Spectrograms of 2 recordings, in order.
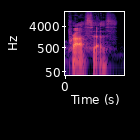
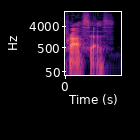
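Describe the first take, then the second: First: The word has an American pronunciation. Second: The word has an American pronunciation.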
